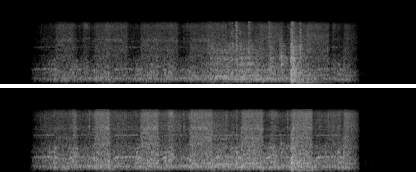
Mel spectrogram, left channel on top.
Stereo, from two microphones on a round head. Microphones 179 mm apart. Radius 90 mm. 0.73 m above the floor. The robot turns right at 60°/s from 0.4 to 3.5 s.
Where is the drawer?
30° left, 0.9 m; by 3.2 s 100° left, 0.9 m.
